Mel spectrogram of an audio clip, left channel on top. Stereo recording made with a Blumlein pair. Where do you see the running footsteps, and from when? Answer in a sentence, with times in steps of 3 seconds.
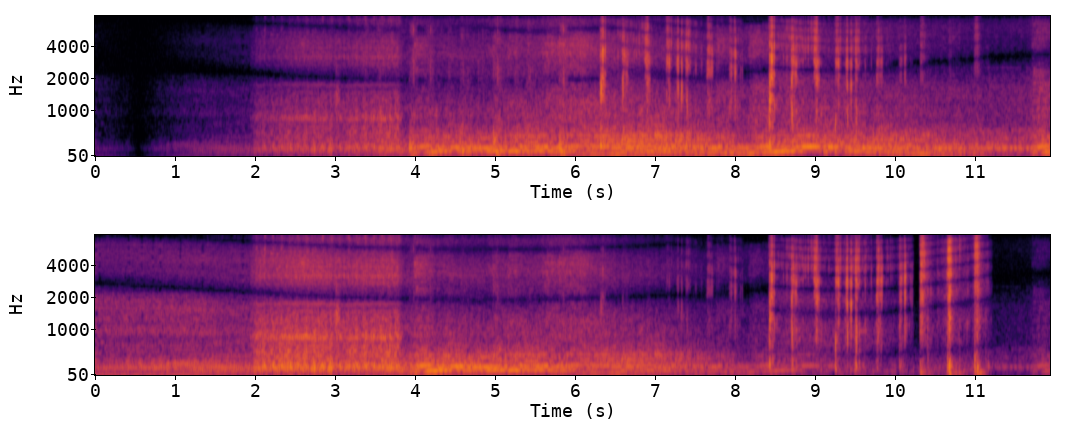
You can hear the running footsteps not at all from 0 s, on the left from 3 s and on the right from 9 s.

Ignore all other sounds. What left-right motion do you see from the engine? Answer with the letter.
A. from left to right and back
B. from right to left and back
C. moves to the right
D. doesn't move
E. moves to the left
E.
